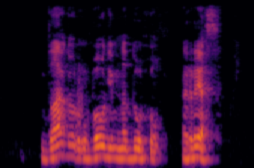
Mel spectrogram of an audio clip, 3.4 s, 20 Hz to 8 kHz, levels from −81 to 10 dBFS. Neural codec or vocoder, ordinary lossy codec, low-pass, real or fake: vocoder, 24 kHz, 100 mel bands, Vocos; none; 7.2 kHz; fake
